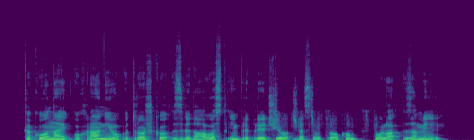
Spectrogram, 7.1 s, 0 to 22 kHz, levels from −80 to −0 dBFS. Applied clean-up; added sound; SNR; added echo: neural mask model DeepFilterNet 3.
